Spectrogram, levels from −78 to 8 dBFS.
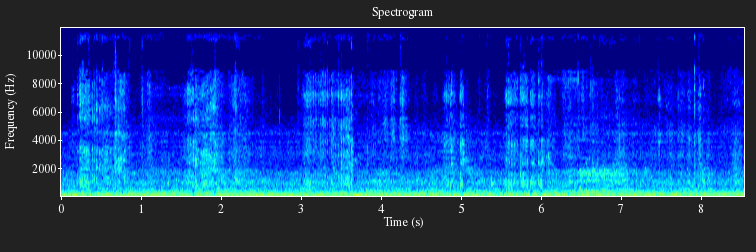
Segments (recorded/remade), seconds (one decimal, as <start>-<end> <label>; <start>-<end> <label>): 0.0-8.5 recorded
